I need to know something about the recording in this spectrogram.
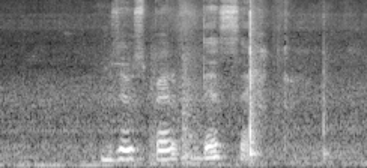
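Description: A woman speaks briefly and calmly, close by.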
